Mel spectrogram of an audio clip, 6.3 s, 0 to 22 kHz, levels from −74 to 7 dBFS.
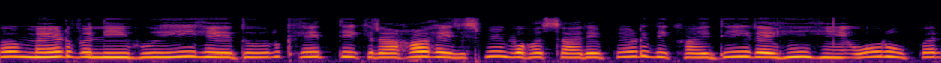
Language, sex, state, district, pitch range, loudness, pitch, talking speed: Hindi, female, Bihar, Katihar, 270-305 Hz, -14 LUFS, 280 Hz, 190 wpm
